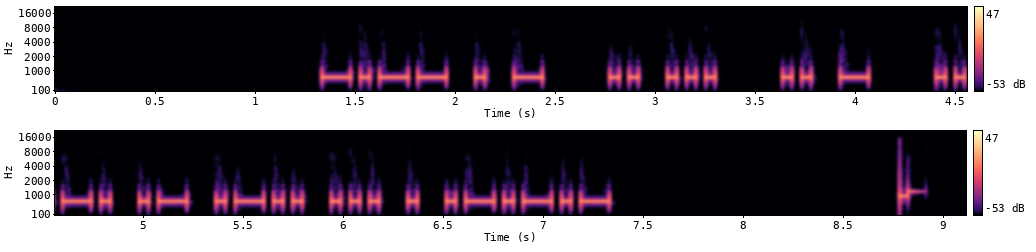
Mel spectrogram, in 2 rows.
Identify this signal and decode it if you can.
Morse code, heard as a keyed tone, about 25 wpm, 700 Hz. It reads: YET IS IT FALSE.
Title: Sentences from Top 1600 Words 25wpm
